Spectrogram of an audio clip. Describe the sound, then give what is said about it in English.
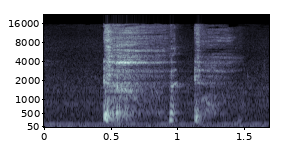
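A fairly loud burst of coughing: one strong cough followed by two shorter ones in quick succession, with no talking around them. “I'm getting ready to cough right now.”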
